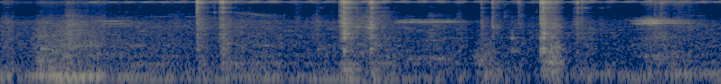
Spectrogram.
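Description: Dried hilsa fish being cut into small pieces by hand: a few separate sharp cracks, about two seconds in, twice in quick succession a little later, and once more near the end, over a faint hum.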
